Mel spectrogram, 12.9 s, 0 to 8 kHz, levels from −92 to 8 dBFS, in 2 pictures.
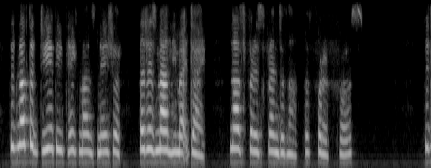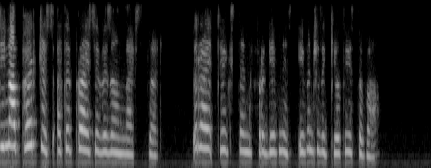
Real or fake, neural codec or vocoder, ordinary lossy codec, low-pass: real; none; Opus, 32 kbps; 7.2 kHz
